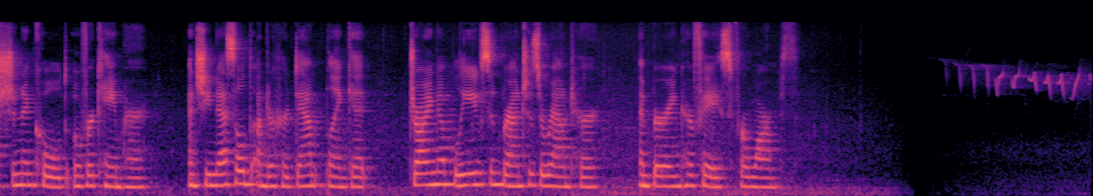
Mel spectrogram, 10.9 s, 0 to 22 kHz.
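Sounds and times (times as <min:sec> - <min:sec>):
speech: 0:00.0 - 0:08.0
faint hum: 0:00.0 - 0:09.1
bird twittering in quick high chirps: 0:09.4 - 0:10.9.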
